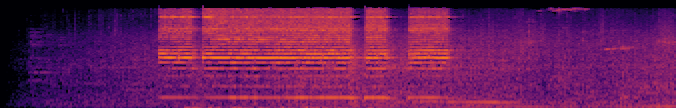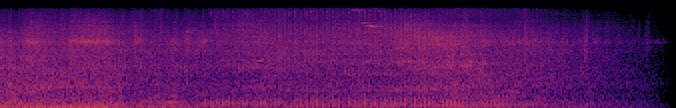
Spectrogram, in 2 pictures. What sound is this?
auto horn honk angry driver pass doppler India
angry, auto, doppler, driver, honk, horn, India, pass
